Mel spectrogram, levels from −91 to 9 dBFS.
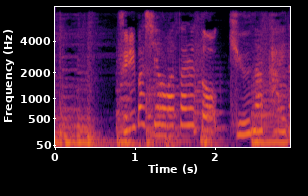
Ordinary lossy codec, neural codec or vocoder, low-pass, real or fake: none; vocoder, 44.1 kHz, 80 mel bands, Vocos; 7.2 kHz; fake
